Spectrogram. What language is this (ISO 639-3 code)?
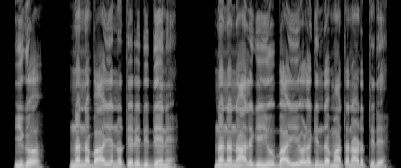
kan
